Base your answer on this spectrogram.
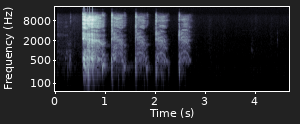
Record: {"three_cough_length": "4.7 s", "three_cough_amplitude": 32538, "three_cough_signal_mean_std_ratio": 0.28, "survey_phase": "alpha (2021-03-01 to 2021-08-12)", "age": "65+", "gender": "Female", "wearing_mask": "No", "symptom_cough_any": true, "symptom_fatigue": true, "symptom_headache": true, "smoker_status": "Never smoked", "respiratory_condition_asthma": false, "respiratory_condition_other": false, "recruitment_source": "Test and Trace", "submission_delay": "2 days", "covid_test_result": "Positive", "covid_test_method": "RT-qPCR", "covid_ct_value": 12.7, "covid_ct_gene": "ORF1ab gene", "covid_ct_mean": 13.0, "covid_viral_load": "53000000 copies/ml", "covid_viral_load_category": "High viral load (>1M copies/ml)"}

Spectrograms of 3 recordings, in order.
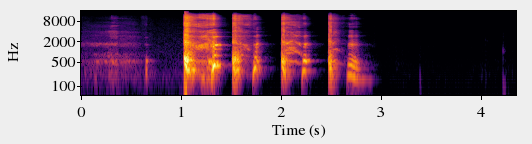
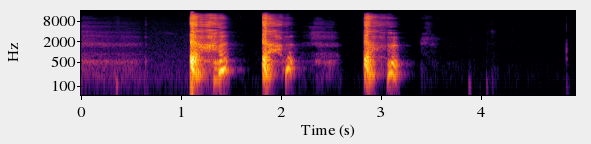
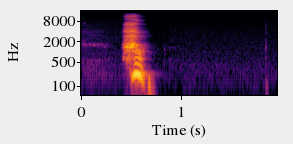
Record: {"cough_length": "4.4 s", "cough_amplitude": 32768, "cough_signal_mean_std_ratio": 0.24, "three_cough_length": "4.9 s", "three_cough_amplitude": 32768, "three_cough_signal_mean_std_ratio": 0.23, "exhalation_length": "2.0 s", "exhalation_amplitude": 10345, "exhalation_signal_mean_std_ratio": 0.25, "survey_phase": "alpha (2021-03-01 to 2021-08-12)", "age": "45-64", "gender": "Female", "wearing_mask": "No", "symptom_cough_any": true, "symptom_change_to_sense_of_smell_or_taste": true, "symptom_loss_of_taste": true, "symptom_onset": "3 days", "smoker_status": "Never smoked", "respiratory_condition_asthma": false, "respiratory_condition_other": false, "recruitment_source": "Test and Trace", "submission_delay": "2 days", "covid_test_result": "Positive", "covid_test_method": "RT-qPCR", "covid_ct_value": 14.3, "covid_ct_gene": "N gene", "covid_ct_mean": 14.6, "covid_viral_load": "17000000 copies/ml", "covid_viral_load_category": "High viral load (>1M copies/ml)"}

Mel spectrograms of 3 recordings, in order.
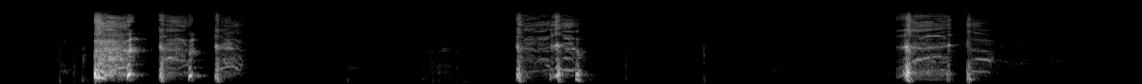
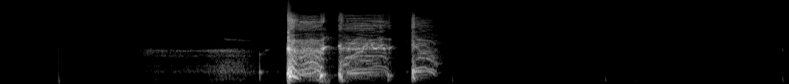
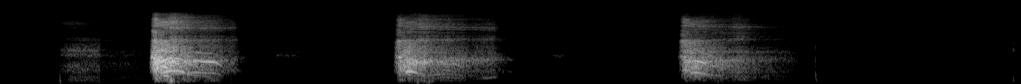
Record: {"three_cough_length": "11.4 s", "three_cough_amplitude": 32376, "three_cough_signal_mean_std_ratio": 0.22, "cough_length": "7.9 s", "cough_amplitude": 32768, "cough_signal_mean_std_ratio": 0.19, "exhalation_length": "10.2 s", "exhalation_amplitude": 27549, "exhalation_signal_mean_std_ratio": 0.29, "survey_phase": "beta (2021-08-13 to 2022-03-07)", "age": "45-64", "gender": "Female", "wearing_mask": "No", "symptom_cough_any": true, "symptom_headache": true, "smoker_status": "Never smoked", "respiratory_condition_asthma": true, "respiratory_condition_other": false, "recruitment_source": "REACT", "submission_delay": "1 day", "covid_test_result": "Negative", "covid_test_method": "RT-qPCR", "influenza_a_test_result": "Unknown/Void", "influenza_b_test_result": "Unknown/Void"}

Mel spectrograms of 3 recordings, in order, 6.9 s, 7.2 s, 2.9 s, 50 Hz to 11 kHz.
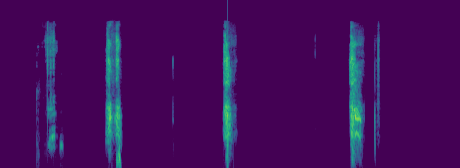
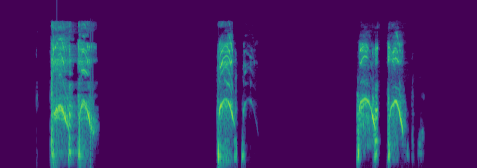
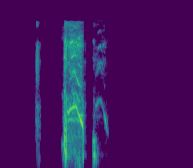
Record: {"exhalation_length": "6.9 s", "exhalation_amplitude": 32767, "exhalation_signal_mean_std_ratio": 0.2, "three_cough_length": "7.2 s", "three_cough_amplitude": 29506, "three_cough_signal_mean_std_ratio": 0.36, "cough_length": "2.9 s", "cough_amplitude": 31790, "cough_signal_mean_std_ratio": 0.28, "survey_phase": "beta (2021-08-13 to 2022-03-07)", "age": "18-44", "gender": "Male", "wearing_mask": "No", "symptom_none": true, "smoker_status": "Never smoked", "respiratory_condition_asthma": false, "respiratory_condition_other": false, "recruitment_source": "REACT", "submission_delay": "8 days", "covid_test_result": "Negative", "covid_test_method": "RT-qPCR"}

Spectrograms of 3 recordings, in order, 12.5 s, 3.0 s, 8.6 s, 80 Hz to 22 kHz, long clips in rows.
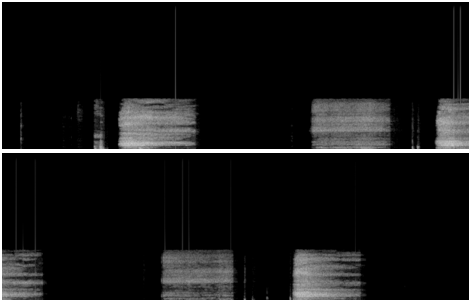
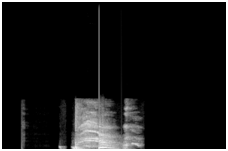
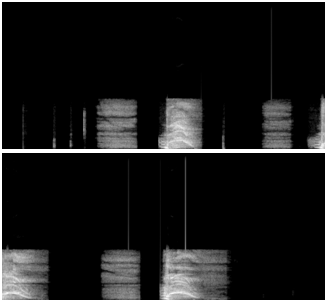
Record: {"exhalation_length": "12.5 s", "exhalation_amplitude": 6936, "exhalation_signal_mean_std_ratio": 0.38, "cough_length": "3.0 s", "cough_amplitude": 31433, "cough_signal_mean_std_ratio": 0.39, "three_cough_length": "8.6 s", "three_cough_amplitude": 30021, "three_cough_signal_mean_std_ratio": 0.32, "survey_phase": "beta (2021-08-13 to 2022-03-07)", "age": "65+", "gender": "Male", "wearing_mask": "No", "symptom_none": true, "smoker_status": "Never smoked", "respiratory_condition_asthma": false, "respiratory_condition_other": false, "recruitment_source": "REACT", "submission_delay": "2 days", "covid_test_result": "Negative", "covid_test_method": "RT-qPCR", "influenza_a_test_result": "Negative", "influenza_b_test_result": "Negative"}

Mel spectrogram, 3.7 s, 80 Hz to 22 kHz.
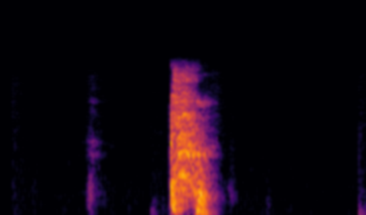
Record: {"cough_length": "3.7 s", "cough_amplitude": 28271, "cough_signal_mean_std_ratio": 0.26, "survey_phase": "beta (2021-08-13 to 2022-03-07)", "age": "45-64", "gender": "Male", "wearing_mask": "No", "symptom_none": true, "smoker_status": "Ex-smoker", "respiratory_condition_asthma": false, "respiratory_condition_other": false, "recruitment_source": "REACT", "submission_delay": "2 days", "covid_test_result": "Negative", "covid_test_method": "RT-qPCR", "influenza_a_test_result": "Negative", "influenza_b_test_result": "Negative"}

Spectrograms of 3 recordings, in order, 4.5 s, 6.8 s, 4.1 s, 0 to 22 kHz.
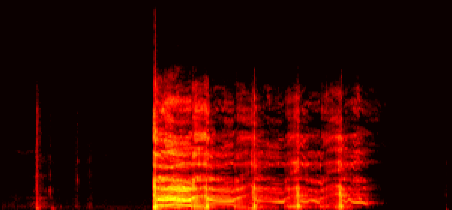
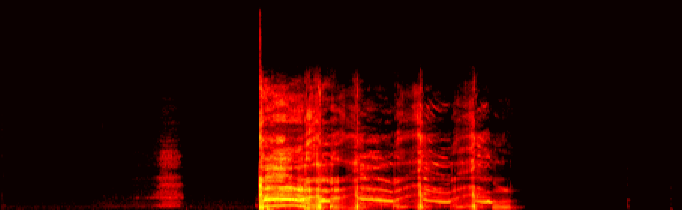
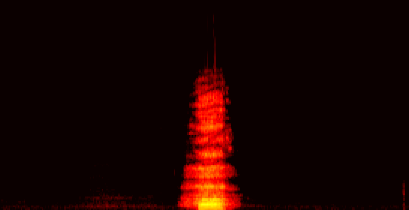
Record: {"three_cough_length": "4.5 s", "three_cough_amplitude": 32768, "three_cough_signal_mean_std_ratio": 0.37, "cough_length": "6.8 s", "cough_amplitude": 32768, "cough_signal_mean_std_ratio": 0.35, "exhalation_length": "4.1 s", "exhalation_amplitude": 31547, "exhalation_signal_mean_std_ratio": 0.19, "survey_phase": "beta (2021-08-13 to 2022-03-07)", "age": "45-64", "gender": "Male", "wearing_mask": "No", "symptom_cough_any": true, "symptom_runny_or_blocked_nose": true, "symptom_shortness_of_breath": true, "symptom_sore_throat": true, "symptom_fatigue": true, "symptom_headache": true, "smoker_status": "Ex-smoker", "respiratory_condition_asthma": true, "respiratory_condition_other": false, "recruitment_source": "Test and Trace", "submission_delay": "2 days", "covid_test_result": "Positive", "covid_test_method": "RT-qPCR", "covid_ct_value": 23.9, "covid_ct_gene": "ORF1ab gene", "covid_ct_mean": 24.4, "covid_viral_load": "10000 copies/ml", "covid_viral_load_category": "Low viral load (10K-1M copies/ml)"}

